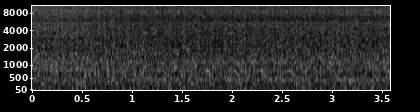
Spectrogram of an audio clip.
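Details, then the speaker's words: 1989 Sea Ray 340 express cruiser, engines at about 2,000 rpm on the lake: steady run with harsh hiss and raspy chuff; exhaust leak at the manifold or muffler, engine not overly hot, so running gently until fixed. "he so we have a bit of an exhaust leak so we're not going to go too far fast tonight"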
